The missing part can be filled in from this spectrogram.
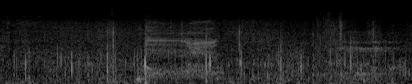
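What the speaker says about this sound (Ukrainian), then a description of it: "Пішов невеликий дощик, поки що невеликий." Light rain pattering steadily on a surface outdoors, a soft continuous patter with occasional closer drops and faint distant sounds.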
